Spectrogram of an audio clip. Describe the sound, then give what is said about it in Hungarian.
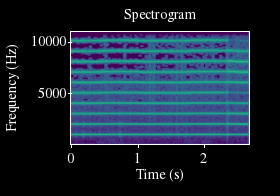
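A steady synthesizer sawtooth wave tone holds one bright, buzzy pitch for nearly three seconds, rich in harmonics, with no variation in loudness and no voices. “Fűrész.”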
